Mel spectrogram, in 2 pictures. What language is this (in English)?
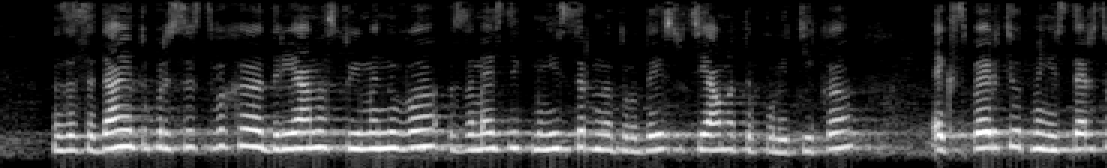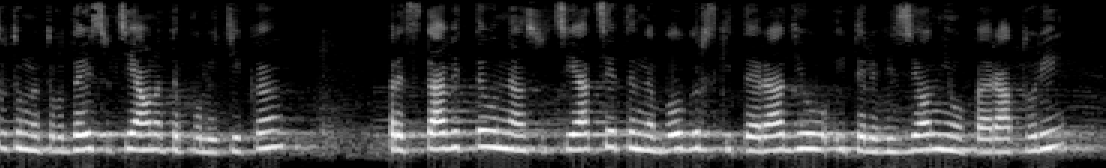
Bulgarian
